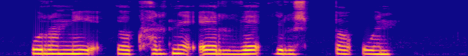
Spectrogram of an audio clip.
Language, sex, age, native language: Icelandic, male, 12, Icelandic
